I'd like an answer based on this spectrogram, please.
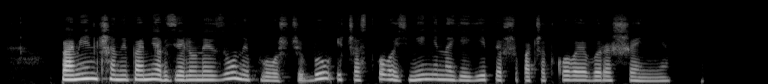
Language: Belarusian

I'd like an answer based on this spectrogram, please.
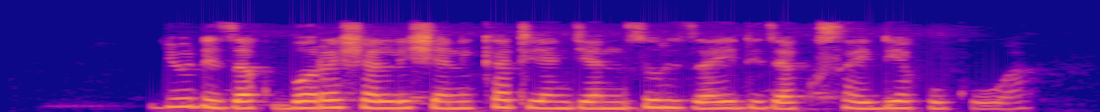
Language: Swahili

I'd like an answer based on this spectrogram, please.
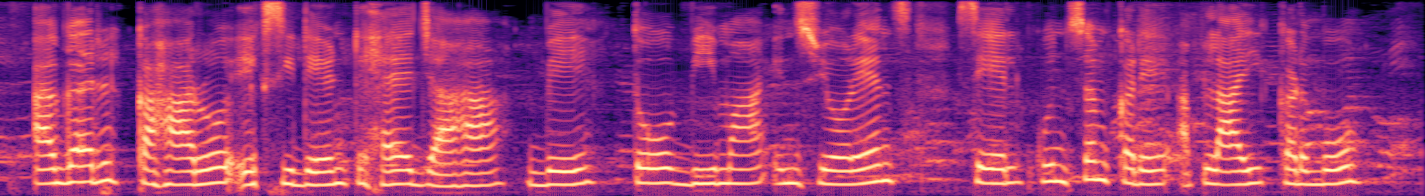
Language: Magahi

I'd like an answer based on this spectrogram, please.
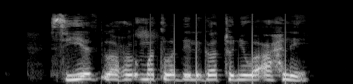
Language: Dargwa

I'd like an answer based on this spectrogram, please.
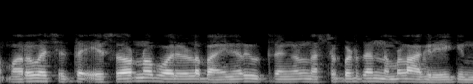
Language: Malayalam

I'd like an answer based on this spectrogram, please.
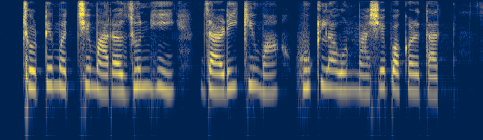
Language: Marathi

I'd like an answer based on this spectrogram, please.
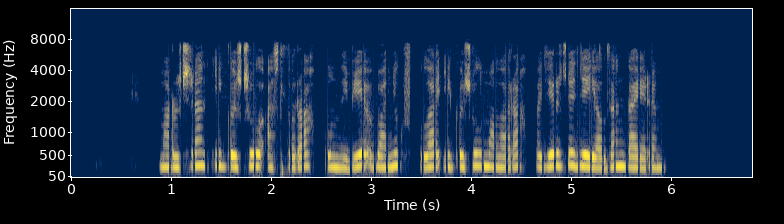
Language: Chuvash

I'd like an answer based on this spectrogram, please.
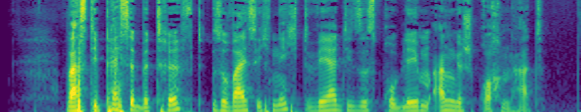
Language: German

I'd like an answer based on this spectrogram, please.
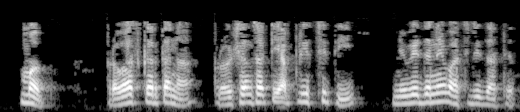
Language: Marathi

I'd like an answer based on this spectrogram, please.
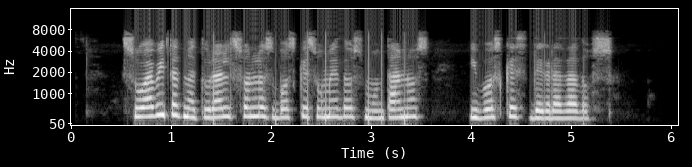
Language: Spanish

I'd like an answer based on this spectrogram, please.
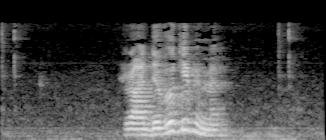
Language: Turkish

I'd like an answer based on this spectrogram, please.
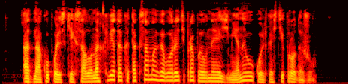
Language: Belarusian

